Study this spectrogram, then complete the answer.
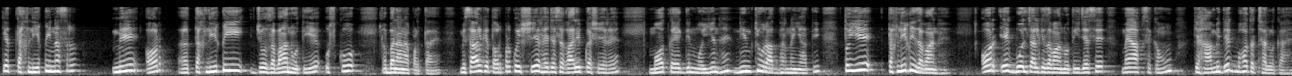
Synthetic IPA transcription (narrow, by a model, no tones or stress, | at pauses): ket̪ɐxliːqinɐsɾ | mẽɔːɾt̪ɐxliːqid͡ʒoːzɐbaːnɦoːt̪iɦɛʊskobɐnaːnapɐɽ̤t̪aɦɛː | mɪsaːlket̪ɔːɾpɐɾkoːiʃeːɾɦɛd͡ʒɛːseɣaːlɪb̚kaʃeːɾɦɛːmɔːt̪̚kaeːk̚d̪ɪnmʊɐjːənɦɛːnĩːnd̪̚kijoɾaːd̪̚bʱɐɾnɐɦĩaːt̪it̪ojet̪ɐxliːqizɐβaːnɦɛː | ɔːɾeːk̚boːlt͡ʃaːlkizɐβaːnɦoːt̪iɦɛd͡ʒɛːsemɛ̃aːpsekɐɦũkeɦaːmɪd̪eːk̚bɐɦʊt̪ɐtːʃʰalɐkaɦɛː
